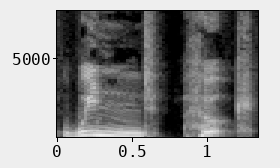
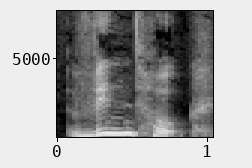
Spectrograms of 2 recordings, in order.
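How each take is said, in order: First: The name begins with a W sound. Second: The name begins with a V sound. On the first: The speaker calls it wrong. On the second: The speaker calls it right.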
